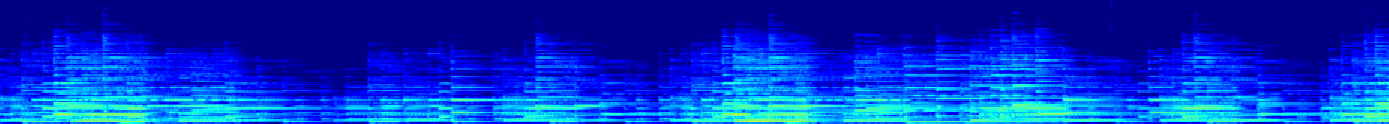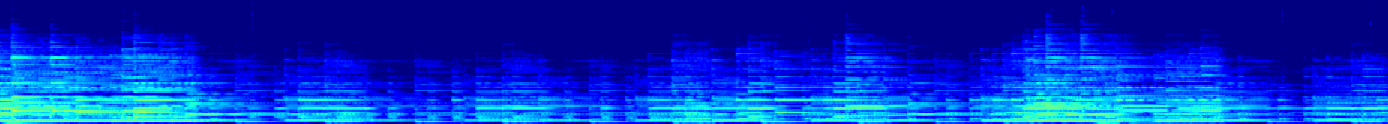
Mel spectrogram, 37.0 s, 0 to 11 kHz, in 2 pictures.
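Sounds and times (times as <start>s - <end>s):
solo digital piano piece: 0.0s - 37.0s.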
